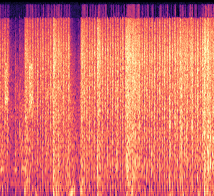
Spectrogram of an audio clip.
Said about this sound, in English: Oh yeah, they still have an MG watching the bridge.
